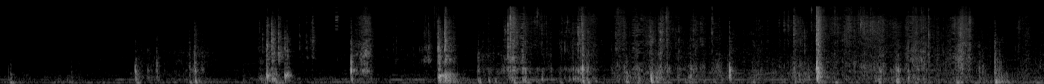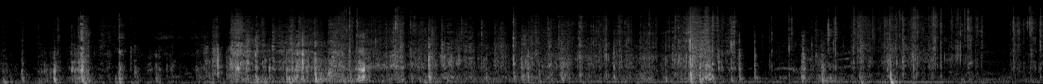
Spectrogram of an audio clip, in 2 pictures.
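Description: A cardboard trading-card mega box being torn open by hand and its foil-wrapped packs pulled out: scattered handling clicks and taps, with heavier tearing and crinkling of the wrappers a little past the middle.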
